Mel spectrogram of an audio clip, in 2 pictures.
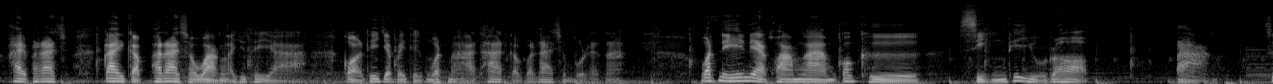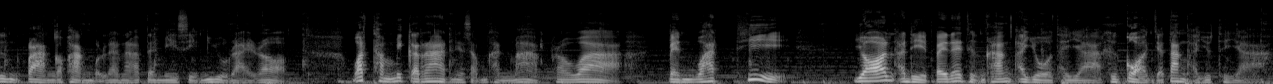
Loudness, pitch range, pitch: -28 LUFS, 95-120 Hz, 105 Hz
